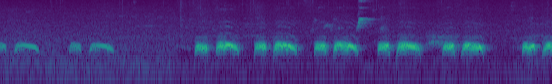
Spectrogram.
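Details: Cooing of a spotted dove used to excite other doves, a few soft paired coos, then a louder, faster run of short-long mellow notes, with a faint higher chirp in between.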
